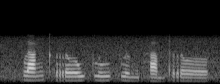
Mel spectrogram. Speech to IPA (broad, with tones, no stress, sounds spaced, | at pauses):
k l a˦˥ ŋ kʰ r ɤː˦˥ w k l uː˦˥ k l ɯ˨˩ ŋ h a˨˩ m t r ɤː˨˩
